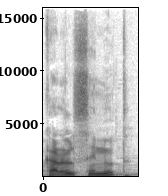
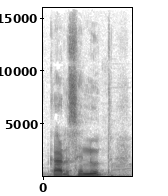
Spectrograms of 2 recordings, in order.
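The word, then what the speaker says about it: Carll Cneut: Y es un ilustrador belga que se llama Carl Senut. O sea, se escribe C-A-R-L-L y el apellido es C-N-E-U-T, Carl Senut.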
